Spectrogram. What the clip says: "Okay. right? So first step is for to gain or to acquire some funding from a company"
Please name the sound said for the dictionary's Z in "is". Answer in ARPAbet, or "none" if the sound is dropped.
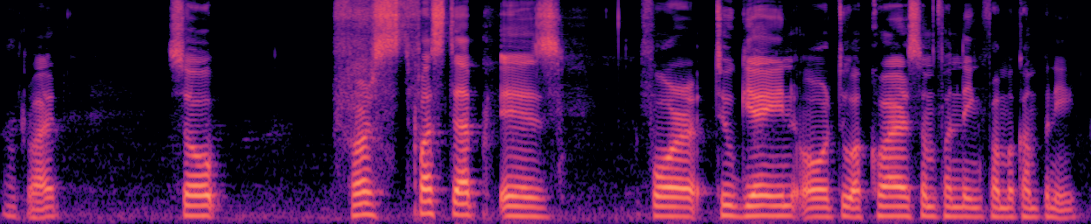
Z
